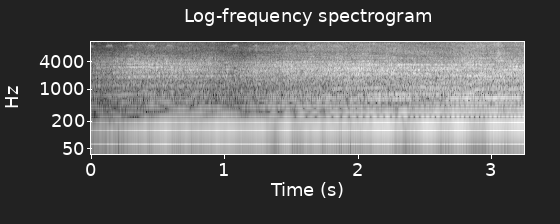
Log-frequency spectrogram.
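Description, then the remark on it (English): A race car engine drones steadily at high revs during a driver's final practice laps on a track, its harmonic whine rising slightly in pitch as the car drives past at a constant, loud level with no voices. “Cole's finishing out his final set of laps”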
